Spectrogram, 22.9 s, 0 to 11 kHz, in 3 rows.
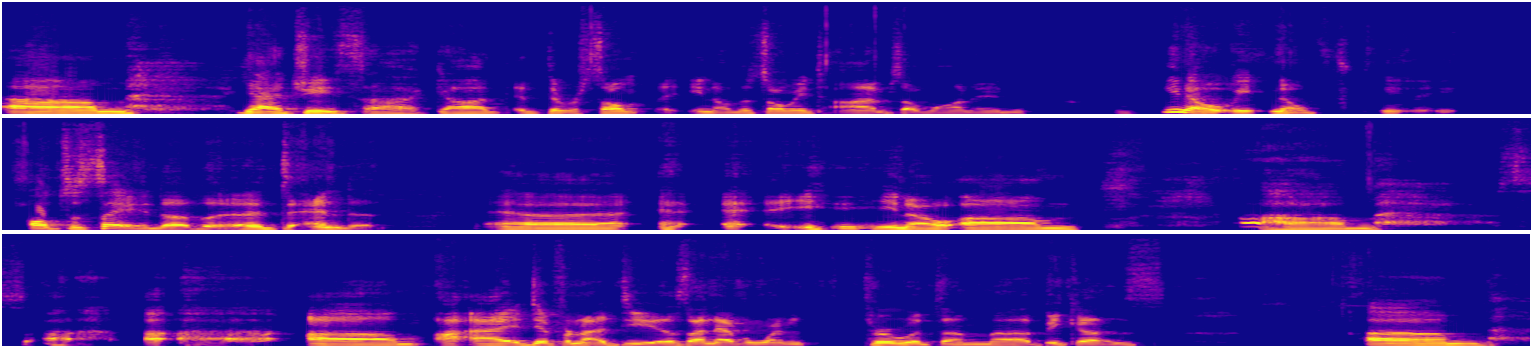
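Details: Adult man with stuttering since about age 5 or 6, treated with speech therapy from age 5 to 18, speaking in real conversation; stuttering.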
